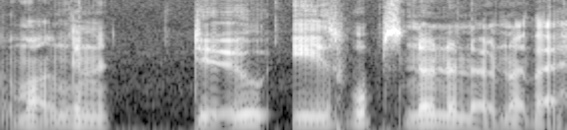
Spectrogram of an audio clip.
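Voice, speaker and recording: The man's tone is bright and sharp, his intonation fairly even and his pace fairly slow. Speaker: gaming YouTuber. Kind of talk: let's play commentary. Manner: low energy sounding.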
